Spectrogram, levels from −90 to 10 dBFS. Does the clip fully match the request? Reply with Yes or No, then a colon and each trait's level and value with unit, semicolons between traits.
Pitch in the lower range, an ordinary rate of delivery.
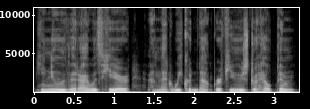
No: low, 105 Hz; fast, 270 wpm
